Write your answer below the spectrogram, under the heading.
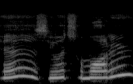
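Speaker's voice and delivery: goofy, very high-pitched put-on voice. Speaker imitates a guy from a TV episode; imitating a high-pitched voice. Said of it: "talking with like a high ass voice".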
